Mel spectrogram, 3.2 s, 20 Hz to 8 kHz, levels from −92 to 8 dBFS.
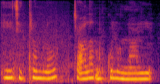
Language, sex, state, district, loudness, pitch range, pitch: Telugu, female, Telangana, Hyderabad, -12 LUFS, 210-250 Hz, 230 Hz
